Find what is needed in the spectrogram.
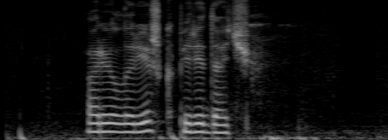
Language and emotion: Russian, neutral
